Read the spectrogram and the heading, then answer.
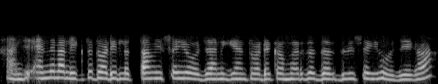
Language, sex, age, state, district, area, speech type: Punjabi, female, 18-30, Punjab, Fazilka, rural, conversation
